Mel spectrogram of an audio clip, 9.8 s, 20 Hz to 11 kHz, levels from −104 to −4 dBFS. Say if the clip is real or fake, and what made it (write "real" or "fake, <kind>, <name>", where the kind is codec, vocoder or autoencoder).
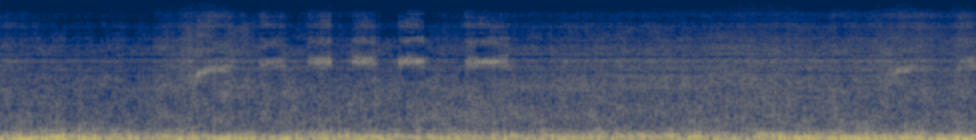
fake, codec, SNAC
